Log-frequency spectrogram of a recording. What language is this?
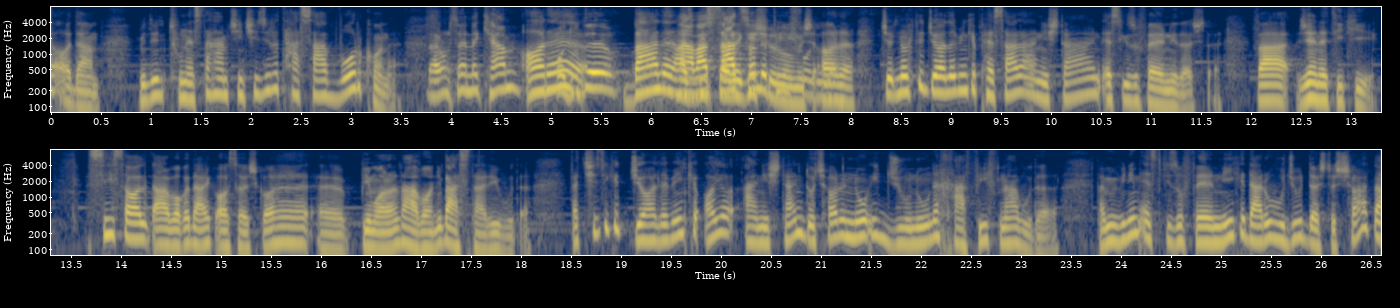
Persian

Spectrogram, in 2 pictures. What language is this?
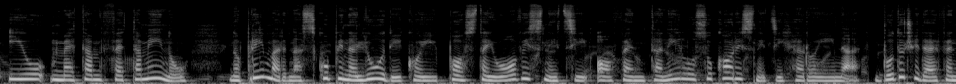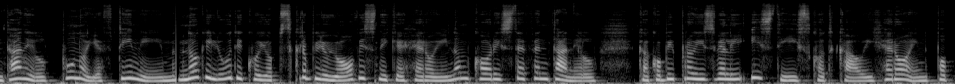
Croatian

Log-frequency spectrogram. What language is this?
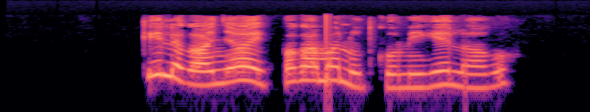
Kalenjin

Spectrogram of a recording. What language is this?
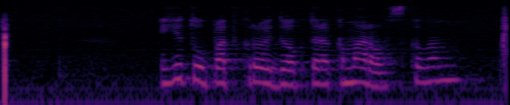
Russian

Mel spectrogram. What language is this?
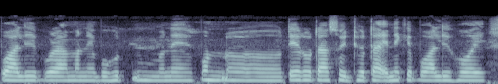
Assamese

